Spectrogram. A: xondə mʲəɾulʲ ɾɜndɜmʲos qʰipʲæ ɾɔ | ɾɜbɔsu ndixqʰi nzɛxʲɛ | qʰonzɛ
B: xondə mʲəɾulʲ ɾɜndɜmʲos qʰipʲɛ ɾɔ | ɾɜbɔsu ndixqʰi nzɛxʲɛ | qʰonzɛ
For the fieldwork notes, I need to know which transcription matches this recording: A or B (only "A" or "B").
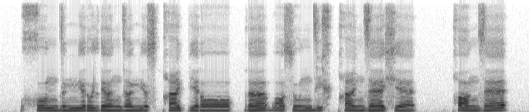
B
